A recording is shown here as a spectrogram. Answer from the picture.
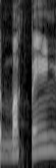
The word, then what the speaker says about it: mukbang: I pretty much had a mukbang, is how you pronounce it, by myself, listening to Carrie Underwood sing the sad love songs.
